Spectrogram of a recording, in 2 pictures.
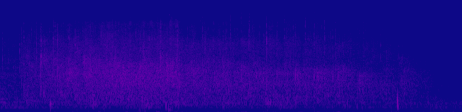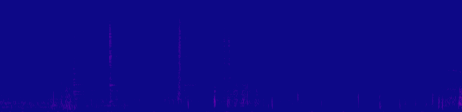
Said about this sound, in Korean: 목사님 나오실 때 큰 박수로 환영해 주시기 바랍니다.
